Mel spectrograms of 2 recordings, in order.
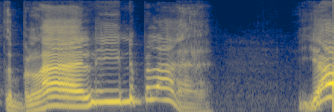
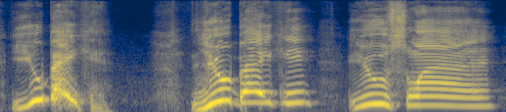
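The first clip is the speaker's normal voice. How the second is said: yelled insult; 4 semitones higher, 6 dB louder, slower than usual. Acted. Insulting someone as a pig.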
